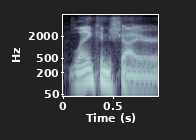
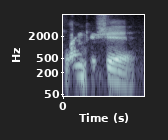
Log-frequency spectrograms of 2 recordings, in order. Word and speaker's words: Lancashire: there was a person from Lancashire and there was someone from Don't Lancashire. say it like that. It's Lancashire.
